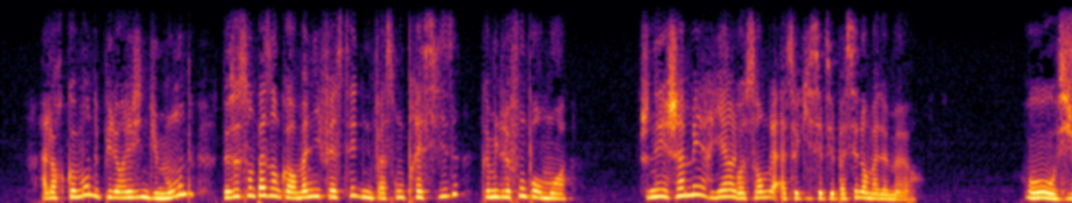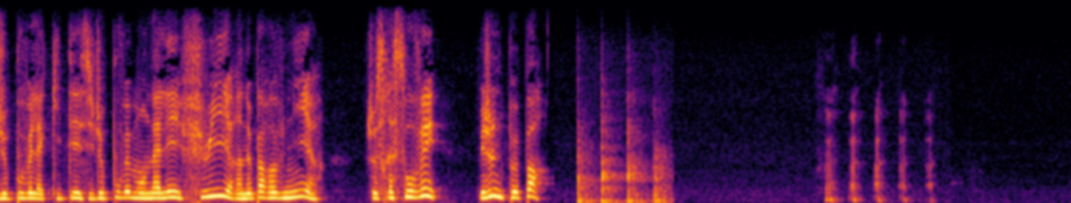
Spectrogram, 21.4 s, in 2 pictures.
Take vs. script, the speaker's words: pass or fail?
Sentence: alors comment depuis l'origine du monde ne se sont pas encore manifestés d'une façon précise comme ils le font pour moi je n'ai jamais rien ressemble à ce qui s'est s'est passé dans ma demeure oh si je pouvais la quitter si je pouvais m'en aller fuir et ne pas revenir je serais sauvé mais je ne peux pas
pass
